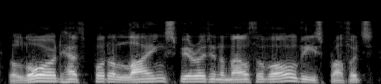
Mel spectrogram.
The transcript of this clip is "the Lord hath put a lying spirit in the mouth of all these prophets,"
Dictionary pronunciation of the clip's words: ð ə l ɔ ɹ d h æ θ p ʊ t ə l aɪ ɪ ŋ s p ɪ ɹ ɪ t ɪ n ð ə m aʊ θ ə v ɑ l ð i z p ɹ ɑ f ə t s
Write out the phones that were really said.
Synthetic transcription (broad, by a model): ð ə l ɔ ɹ d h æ θ p ʊ t ə l aɪ ɪ ŋ s p ɪ ɹ ɪ t ɪ n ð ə m aʊ θ ə v ɑ l ð i z p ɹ ɑ f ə t s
